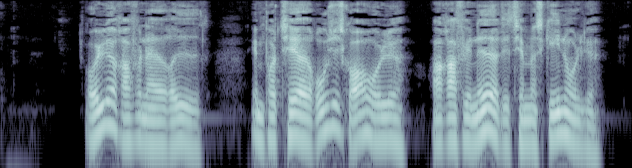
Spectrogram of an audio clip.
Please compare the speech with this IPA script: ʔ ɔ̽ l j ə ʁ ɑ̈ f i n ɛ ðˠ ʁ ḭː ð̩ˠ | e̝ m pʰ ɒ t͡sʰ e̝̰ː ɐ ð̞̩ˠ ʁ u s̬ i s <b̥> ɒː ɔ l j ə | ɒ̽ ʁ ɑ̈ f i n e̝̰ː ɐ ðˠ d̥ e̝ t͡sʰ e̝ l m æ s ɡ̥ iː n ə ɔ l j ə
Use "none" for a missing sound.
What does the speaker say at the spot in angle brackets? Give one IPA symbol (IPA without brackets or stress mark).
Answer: ɡ̥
